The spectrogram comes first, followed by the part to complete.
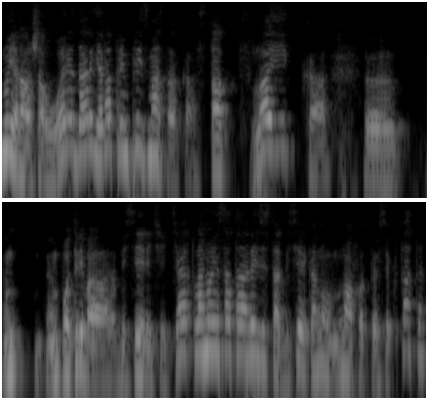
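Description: Against a quiet background, a man with a high pitch talks at a fairly slow pace, his pitch swinging very widely. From Moldova. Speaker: atheist activist; interviewee. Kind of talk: interview. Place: meeting room.

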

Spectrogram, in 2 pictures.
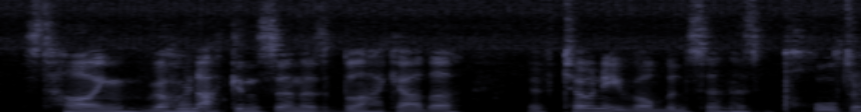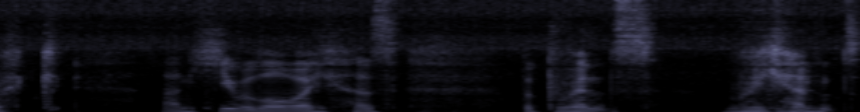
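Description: A man with a medium pitch talks at a fairly slow pace with fairly even intonation.

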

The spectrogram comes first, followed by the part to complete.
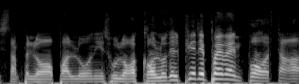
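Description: A man speaks at a moderate pace with ordinary pitch variation. His is a plain, everyday voice. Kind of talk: live sports commentary.

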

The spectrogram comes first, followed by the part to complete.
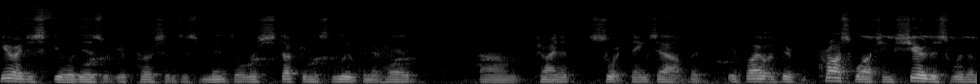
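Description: A somewhat breathy man's voice in a monotone, flat intonation, at a moderate pace. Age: 60s. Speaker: tarot reader and astrologer; tarot reader. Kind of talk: tarot reading monologue; casual reading commentary. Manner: casual, with frequent fillers. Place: garden.

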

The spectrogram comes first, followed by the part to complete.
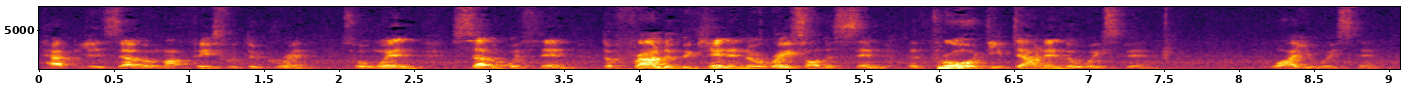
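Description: A man at a moderate pace and medium pitch, with fairly even intonation amid noticeable background noise. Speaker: talent show performer. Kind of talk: spoken word poetry performance. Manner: rhythmic, dramatic delivery. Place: stage.

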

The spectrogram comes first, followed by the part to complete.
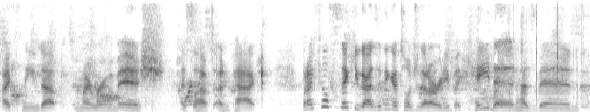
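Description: A woman speaks at a moderate pace with a fairly low pitch. Noticeable background noise runs underneath. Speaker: vlogger. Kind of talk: casual vlog chat. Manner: sick, low-energy voice lying in bed. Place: home room. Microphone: phone near.

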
